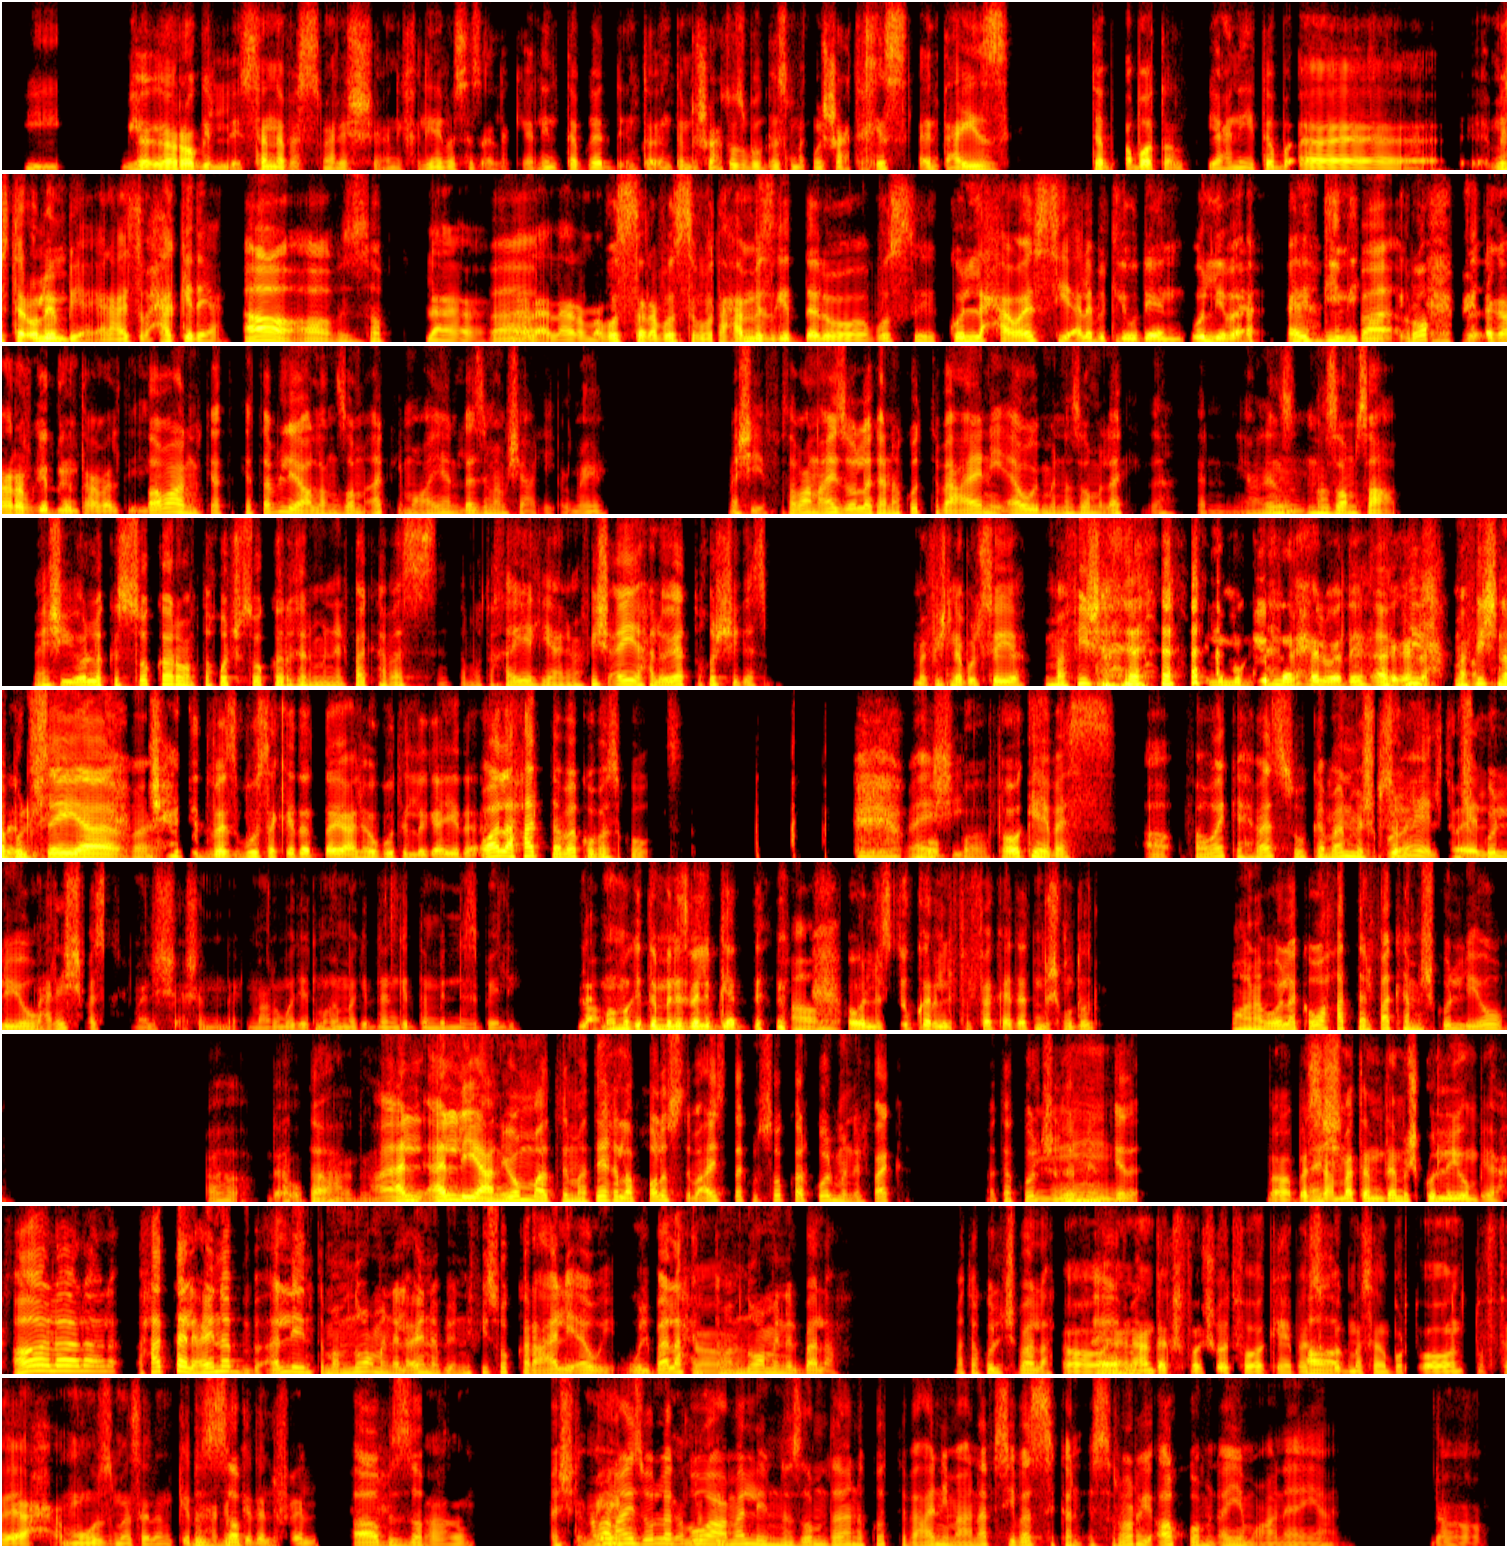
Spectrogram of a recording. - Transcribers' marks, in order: in English: "Mister Olympia"; tapping; laughing while speaking: "ادِّيني"; laugh; giggle; laughing while speaking: "يا جدع ما فيش حتّة"; chuckle; chuckle; laugh; "ده" said as "داة"
- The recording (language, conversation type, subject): Arabic, podcast, إيه هي اللحظة اللي غيّرت مجرى حياتك؟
